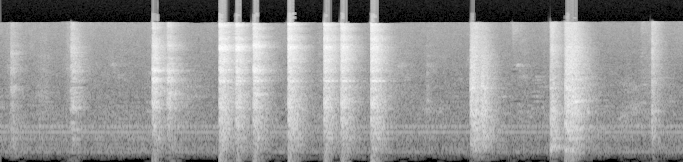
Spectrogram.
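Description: Kitchen utensils knocking and clattering against cookware at the stove: about a dozen sharp strikes in irregular bunches, with quieter gaps between.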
